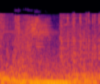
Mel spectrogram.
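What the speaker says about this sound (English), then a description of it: "I got hit by a trap." A trap snaps shut in Fortnite with a quick mechanical clank and ratcheting rattle, loud and close, lasting about a second with no talk.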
